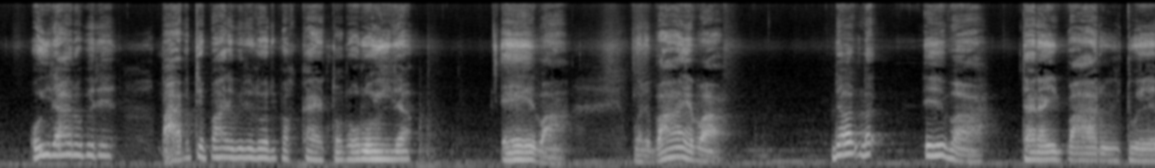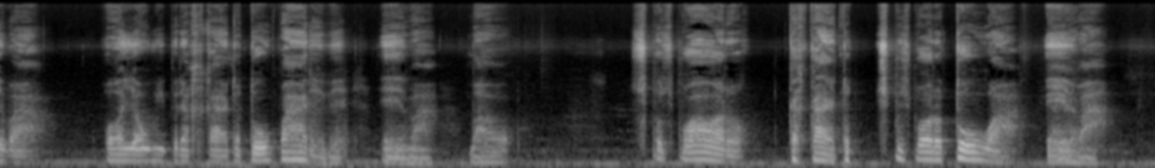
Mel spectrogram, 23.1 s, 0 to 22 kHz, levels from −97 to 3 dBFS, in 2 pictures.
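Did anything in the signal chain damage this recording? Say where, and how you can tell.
No, nothing in the signal chain damaged this speech.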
